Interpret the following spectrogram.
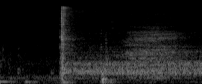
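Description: A headphone plug pulled from the jack of a homemade CW QRP transceiver with a click about half a second in. The receiver's audio then comes back on the internal speaker as a steady hiss of 40-meter band noise.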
